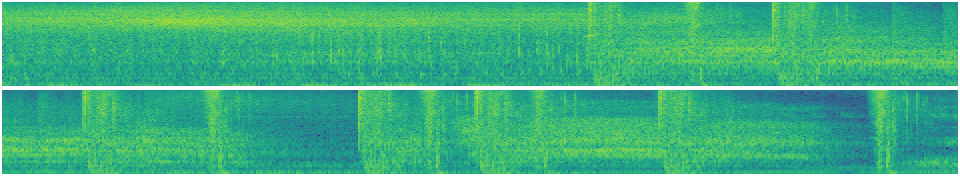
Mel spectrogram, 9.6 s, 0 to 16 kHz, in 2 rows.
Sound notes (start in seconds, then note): 3.0 gunfire popping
